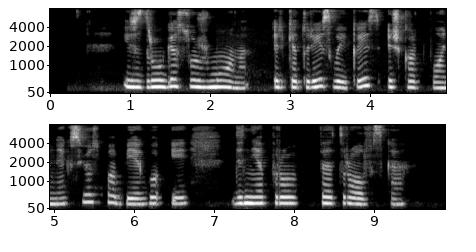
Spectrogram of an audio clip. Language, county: Lithuanian, Tauragė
